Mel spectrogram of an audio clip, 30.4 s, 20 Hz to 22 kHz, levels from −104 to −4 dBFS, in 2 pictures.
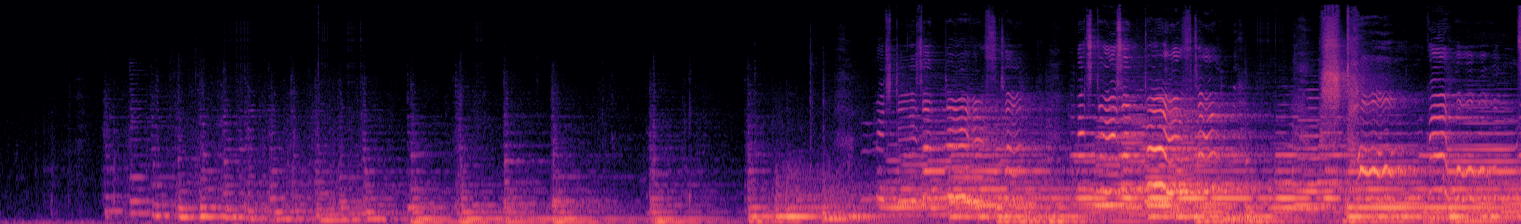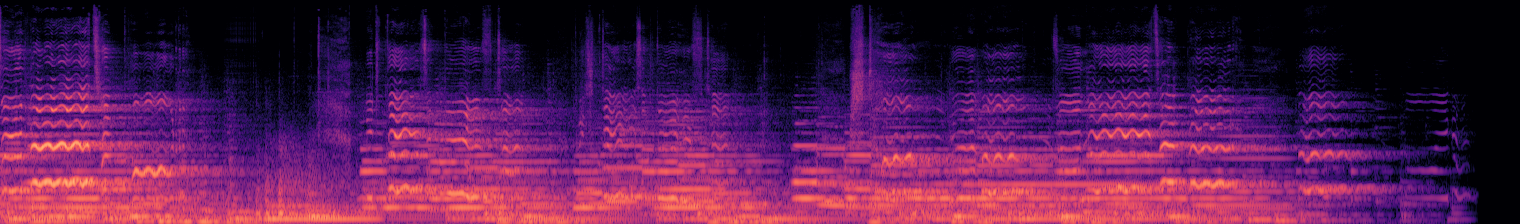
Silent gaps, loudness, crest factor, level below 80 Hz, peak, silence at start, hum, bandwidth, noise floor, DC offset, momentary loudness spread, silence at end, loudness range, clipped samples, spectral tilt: none; -32 LUFS; 20 dB; -46 dBFS; -12 dBFS; 1.05 s; none; 15 kHz; -64 dBFS; under 0.1%; 17 LU; 1.45 s; 16 LU; under 0.1%; -6.5 dB/octave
